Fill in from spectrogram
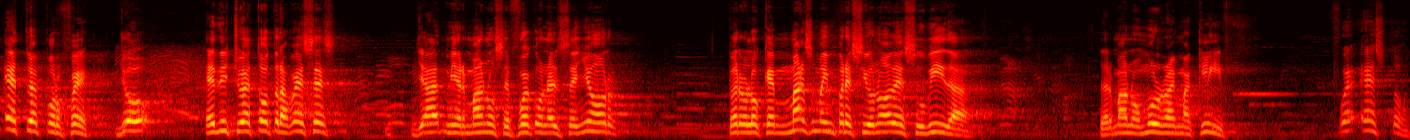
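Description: A man preaching a sermon as pastor, telling a story dramatically, swinging from shouts to hushed tones. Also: high voice, big-room sound. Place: church sanctuary.

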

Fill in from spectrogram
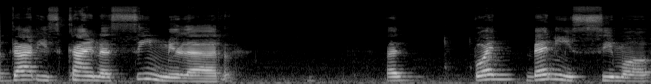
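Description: A man's voice: high voice, bright, forceful tone. A man hosting a comedy sketch in a playful, mock-dramatic way, quizzing each country in turn.

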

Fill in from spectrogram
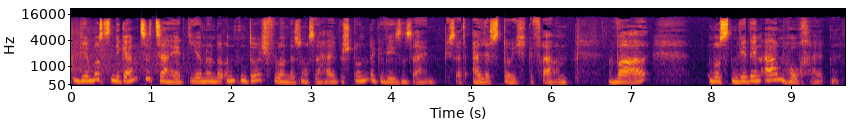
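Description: A woman's voice: mid-range voice, expressive, moderate pace, a little mellow, husky, soft background music. An older woman recalling events as an eyewitness in a spontaneous interview.

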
